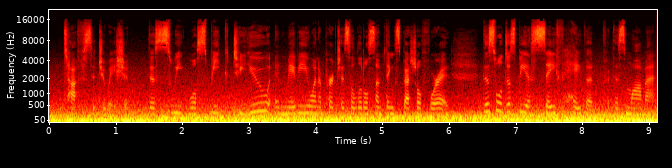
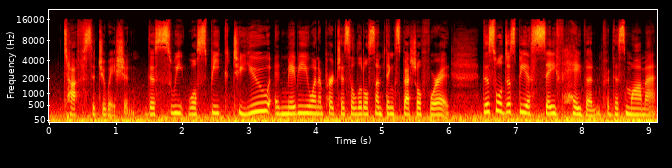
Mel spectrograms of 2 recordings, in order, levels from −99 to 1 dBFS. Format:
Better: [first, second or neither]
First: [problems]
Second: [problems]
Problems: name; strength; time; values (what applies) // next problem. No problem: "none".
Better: second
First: low rumble; loud; throughout; 4 dB below the speech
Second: low rumble; faint; throughout; 20 dB below the speech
